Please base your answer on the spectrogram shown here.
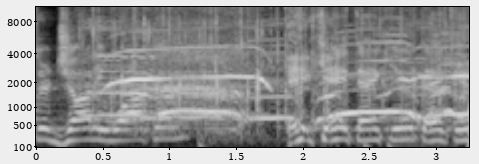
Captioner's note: cheering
